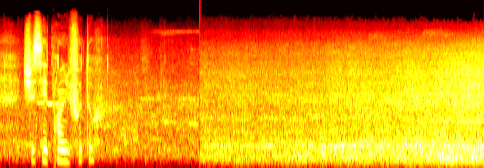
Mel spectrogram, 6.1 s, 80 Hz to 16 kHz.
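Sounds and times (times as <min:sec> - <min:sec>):
speech: 0:00.3 - 0:01.4
double-decker RER A commuter train pulling in to the platform: 0:02.1 - 0:06.0.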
